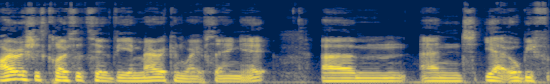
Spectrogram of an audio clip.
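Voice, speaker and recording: Against a very clean recording with a silent background, a man speaks in a plain, everyday voice, fairly low-pitched with fairly even intonation. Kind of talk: accent tutorial.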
